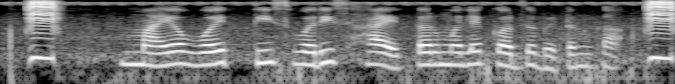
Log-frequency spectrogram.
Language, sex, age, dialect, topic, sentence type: Marathi, female, 18-24, Varhadi, banking, question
